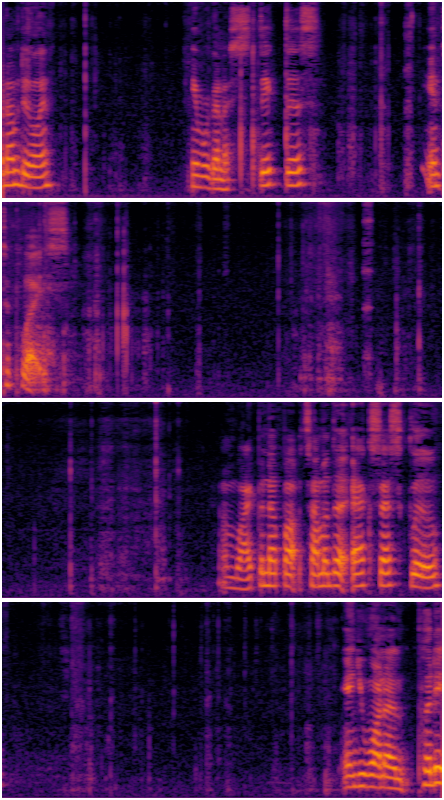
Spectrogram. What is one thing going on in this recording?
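Wooden craft sticks tap and click together.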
